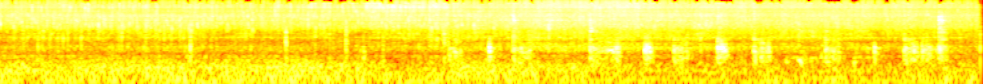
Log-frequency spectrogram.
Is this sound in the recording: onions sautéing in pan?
yes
